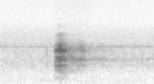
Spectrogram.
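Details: Common (Cape) bushbuck alarm call at Lake Panic, Kruger National Park: one loud, abrupt, hoarse bark with a brief fading tail, over a faint steady background whine.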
